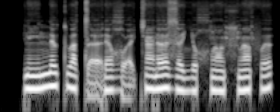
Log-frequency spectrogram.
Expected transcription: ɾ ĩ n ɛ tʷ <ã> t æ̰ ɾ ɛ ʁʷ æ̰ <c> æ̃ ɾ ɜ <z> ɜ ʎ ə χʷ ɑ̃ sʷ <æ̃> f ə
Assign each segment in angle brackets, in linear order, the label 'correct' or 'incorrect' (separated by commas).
incorrect, correct, correct, incorrect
